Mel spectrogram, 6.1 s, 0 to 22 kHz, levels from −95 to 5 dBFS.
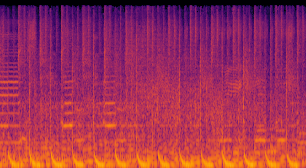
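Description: From start to finish there's overlap-add ripple: the audio was split into windowed frames and stitched back with overlaps that don't sum to a flat gain, so the level dips and swells by about 6 dB roughly a hundred times a second, giving a rough, buzzy, robotic flutter.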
